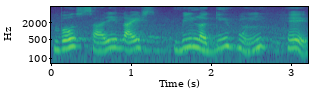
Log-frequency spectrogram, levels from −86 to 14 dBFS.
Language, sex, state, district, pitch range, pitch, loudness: Hindi, female, Punjab, Pathankot, 210-260 Hz, 235 Hz, -18 LUFS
